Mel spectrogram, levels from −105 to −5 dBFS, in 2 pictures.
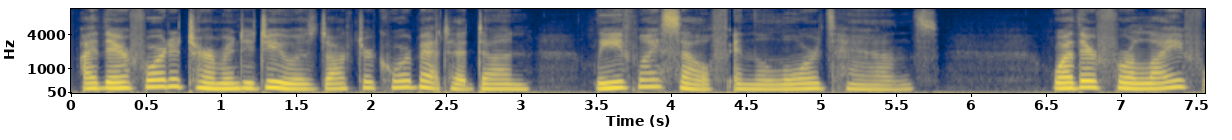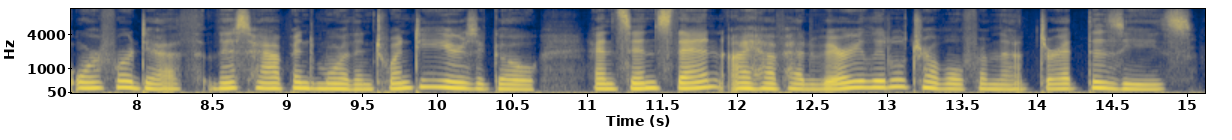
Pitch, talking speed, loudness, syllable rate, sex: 215 Hz, 160 wpm, -17 LUFS, 4.6 syllables/s, female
